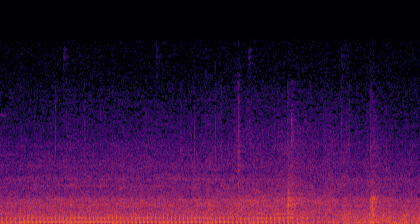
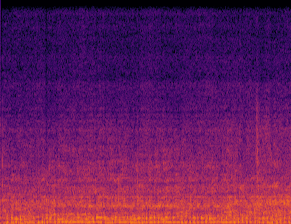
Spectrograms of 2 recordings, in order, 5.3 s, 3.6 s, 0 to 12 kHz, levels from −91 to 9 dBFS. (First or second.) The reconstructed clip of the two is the second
